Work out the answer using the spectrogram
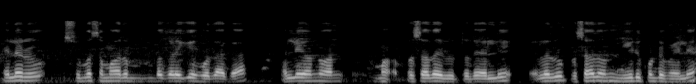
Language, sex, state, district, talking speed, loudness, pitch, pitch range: Kannada, male, Karnataka, Dharwad, 110 wpm, -27 LUFS, 155 Hz, 145-160 Hz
